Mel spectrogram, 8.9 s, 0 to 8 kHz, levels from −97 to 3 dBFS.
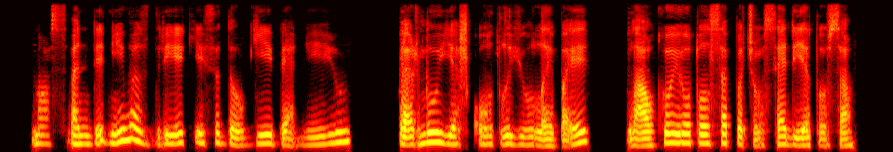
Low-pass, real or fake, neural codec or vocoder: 7.2 kHz; fake; codec, 24 kHz, 0.9 kbps, WavTokenizer, small release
